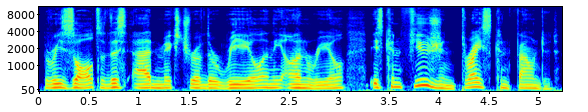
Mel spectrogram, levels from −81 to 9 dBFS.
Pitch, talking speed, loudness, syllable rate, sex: 135 Hz, 170 wpm, -17 LUFS, 5.2 syllables/s, male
